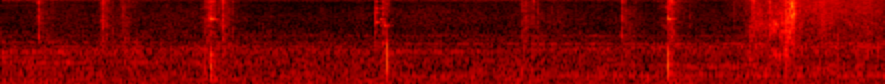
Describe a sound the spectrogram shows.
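Short bright chimes ring out now and then.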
